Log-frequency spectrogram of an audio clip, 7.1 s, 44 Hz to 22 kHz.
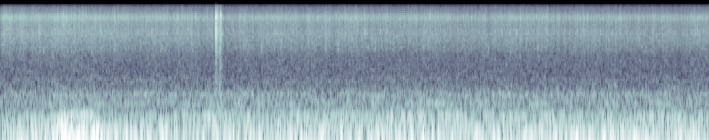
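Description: Car driving through rain at about 80 km/h, heard from a dashcam inside the cabin: a steady low road and wind rumble with rain hissing on the windshield, and one brief click about two seconds in.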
